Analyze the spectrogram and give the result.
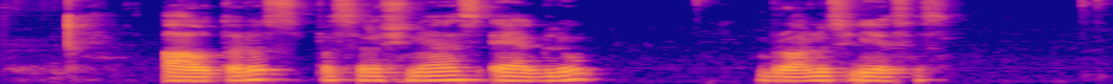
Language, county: Lithuanian, Alytus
